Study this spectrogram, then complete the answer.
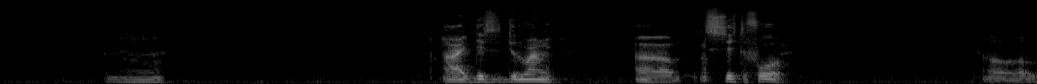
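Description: A man speaks slowly and calmly close by, in short phrases with pauses.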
